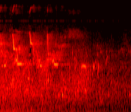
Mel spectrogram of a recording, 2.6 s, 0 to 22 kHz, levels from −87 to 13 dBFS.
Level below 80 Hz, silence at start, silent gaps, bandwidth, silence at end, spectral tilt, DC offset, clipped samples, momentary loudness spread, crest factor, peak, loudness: -70 dBFS; 0 s; none; 19 kHz; 0 s; 1 dB/octave; under 0.1%; under 0.1%; 22 LU; 18 dB; -22 dBFS; -36 LUFS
